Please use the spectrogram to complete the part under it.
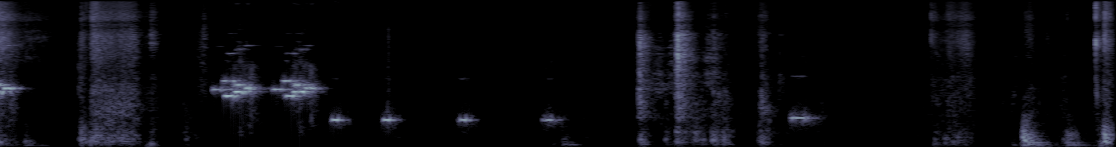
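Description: Telephone ringing in a room during a live stream, a series of short repeated electronic ring tones spaced about a second apart, with brief bursts of rustling and handling noise between them.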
